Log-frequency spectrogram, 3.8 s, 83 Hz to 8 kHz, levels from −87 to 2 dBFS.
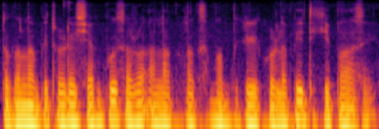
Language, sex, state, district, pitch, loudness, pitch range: Nagamese, male, Nagaland, Kohima, 95 Hz, -14 LUFS, 95-105 Hz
